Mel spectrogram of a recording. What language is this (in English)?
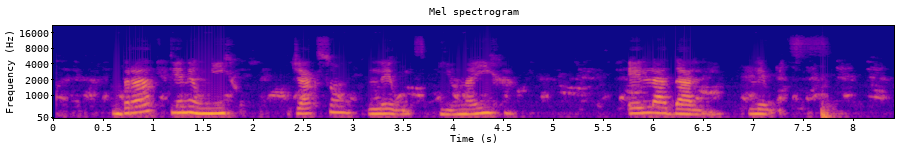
Spanish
